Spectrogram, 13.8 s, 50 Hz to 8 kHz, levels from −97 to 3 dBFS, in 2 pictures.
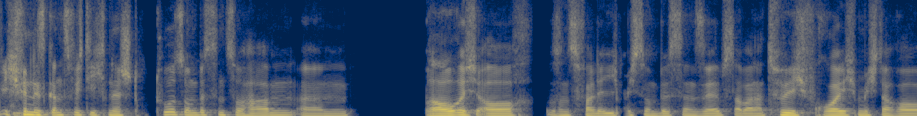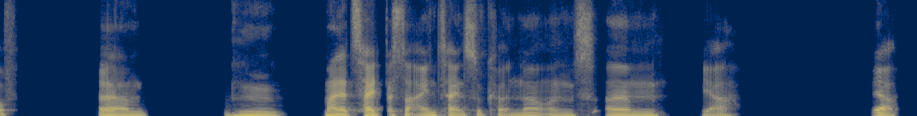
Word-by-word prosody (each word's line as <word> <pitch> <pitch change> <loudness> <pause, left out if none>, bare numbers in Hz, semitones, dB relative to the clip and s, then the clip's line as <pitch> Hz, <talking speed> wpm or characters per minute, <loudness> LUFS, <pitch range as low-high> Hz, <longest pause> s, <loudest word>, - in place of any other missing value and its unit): ich 195 - -1
finde 180 -3 +8
es 155 - +4
ganz 155 0 0
wichtig, 150 -1 -2
'ne 135 - +3
Struktur, 140 +6 -3
so 165 - -4
'n 145 - 0
bisschen 155 0 -3
zu 145 -3 -3
haben, 140 +2 -1
ähm, 125 -1 -5 0.6
brauche 135 +4 +8
ich 145 - -1
auch, 130 0 +2
sonst 125 -3 -5
verliere 130 +1 -1
ich 135 - -7
mich 130 - -5
so 135 - -4
'n 125 - -3
bisschen 130 0 -4
selbst, 130 +2 -3
aber 125 -3 -1
natürlich 135 +3 +3
freue 140 0 +3
ich 140 +1 -2
mich 135 0 -1
darauf, 125 -2 -1 0.6
ähm, 115 -2 +2 0.6
hm, 125 -4 +1 0.3
meine 120 -2 +5
Zeit 130 +2 +4
besser 135 0 -2
einteilen 135 -1 0
zu 135 +1 -5
können, 130 -1 -7
ne? 145 +1 -1
Und, 130 0 -7
ähm 130 -2 0 0.3
ja. - - -6 1.0
Ja. - - +2
130 Hz, 190 wpm, -25 LUFS, 125-140 Hz, 1.0 s, finde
